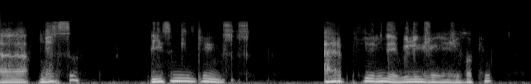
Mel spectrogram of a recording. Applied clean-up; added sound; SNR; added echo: neural diffusion model UNIVERSE++.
